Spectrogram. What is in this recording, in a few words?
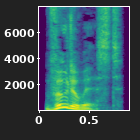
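"voodooist", British English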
